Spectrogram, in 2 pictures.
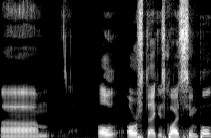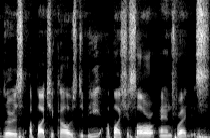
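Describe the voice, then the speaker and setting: In a Ukrainian accent, a man speaks at a fairly slow pace in a dry, close sound with no echo. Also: medium pitch for a man, lively intonation. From Ukraine. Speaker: software engineer, conference speaker. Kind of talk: conference talk. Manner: halting, many fillers.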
